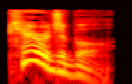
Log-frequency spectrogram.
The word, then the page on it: carriageable: British English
